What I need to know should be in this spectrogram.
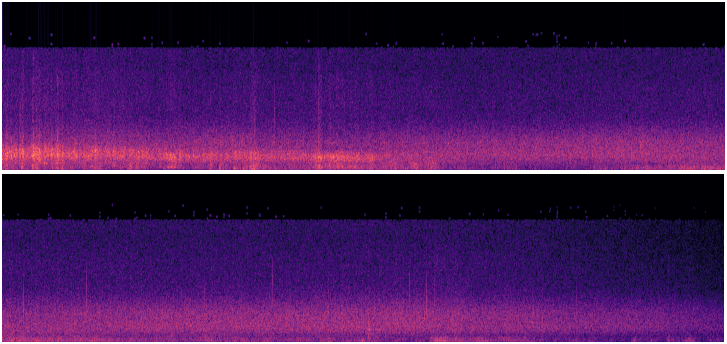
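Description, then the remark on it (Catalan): A thunderstorm rumbles on with steady rain and long, rolling thunder that swells and fades, a deep roar surging again near the end. No voices, just the storm all the way through. “La tempesta. Bum, ai, quin tro, quina por, tot és negre i es fa fosc.”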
